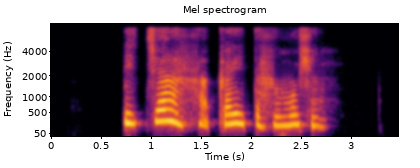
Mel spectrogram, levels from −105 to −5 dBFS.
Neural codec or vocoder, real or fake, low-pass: codec, 44.1 kHz, 2.6 kbps, SNAC; fake; 7.2 kHz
